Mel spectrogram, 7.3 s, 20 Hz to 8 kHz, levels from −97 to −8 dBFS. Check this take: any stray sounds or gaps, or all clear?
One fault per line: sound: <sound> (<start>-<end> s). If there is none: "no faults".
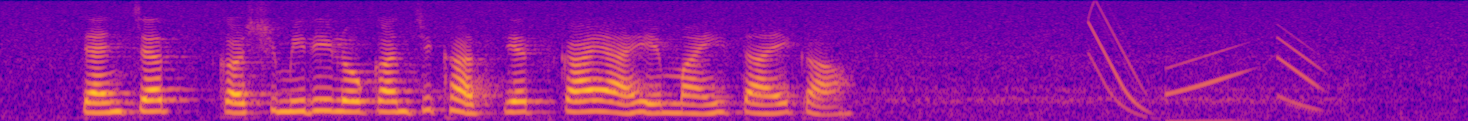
sound: chirp (5.4-6.7 s)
